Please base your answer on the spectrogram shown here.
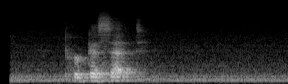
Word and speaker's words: Percocet: And here are a few examples of helping the learner with their pronunciation and vocabulary. Percocet.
